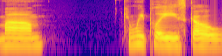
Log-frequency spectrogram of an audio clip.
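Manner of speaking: put-on bored dog voice. Owner speaking for her dog to the viewers, voicing a bored dog. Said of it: "He's looking like a very bored dog".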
